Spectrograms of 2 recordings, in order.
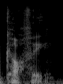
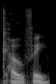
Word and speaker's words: Kofi: I always call him coffee, not Kofi. Okay, fair enough. Like the drink only not spelled the same.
